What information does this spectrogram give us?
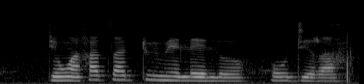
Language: Tswana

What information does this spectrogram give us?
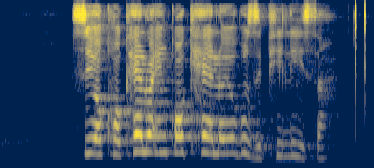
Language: Zulu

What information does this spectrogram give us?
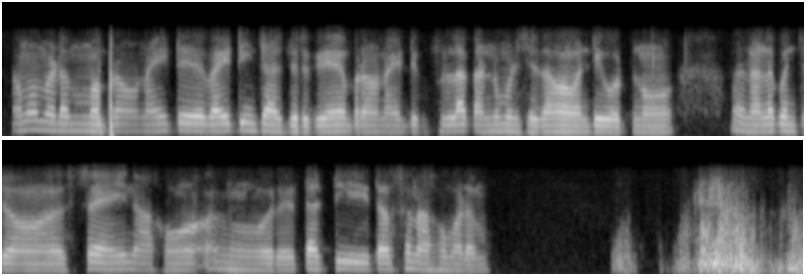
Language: Tamil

